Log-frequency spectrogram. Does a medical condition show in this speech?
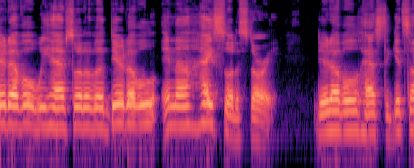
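No.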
